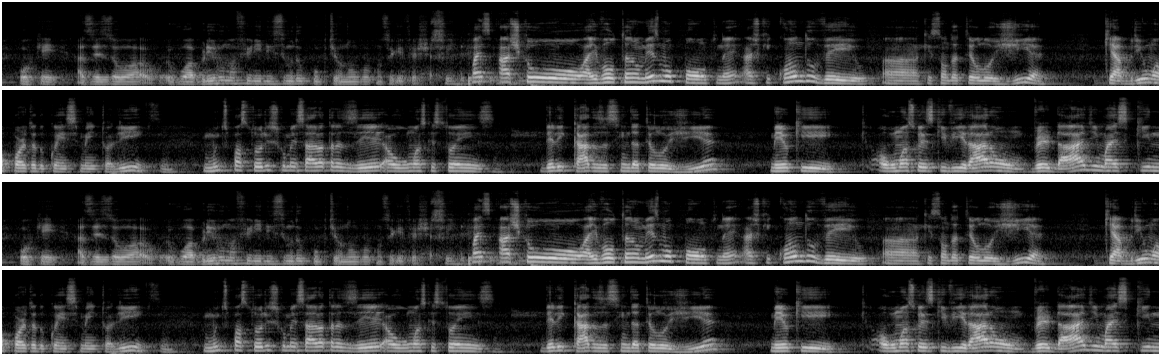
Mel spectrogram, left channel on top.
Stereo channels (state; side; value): normal; both; correlation 0.83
